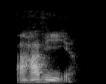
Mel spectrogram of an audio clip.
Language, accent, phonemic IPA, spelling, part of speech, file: French, France, /a ʁa.viʁ/, à ravir, adverb, LL-Q150 (fra)-à ravir.wav
- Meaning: beautifully, to a tee (perfectly)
